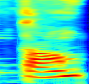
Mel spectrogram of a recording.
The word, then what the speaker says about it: calm: काम मतलब चुपचाप, CALM, इसे काम पढ़ेंगे, एल यहाँ साइलेंट है, तो मैं चुपचाप रहा।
